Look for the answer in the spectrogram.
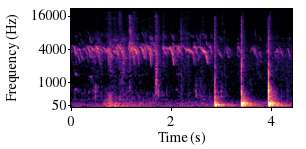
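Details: Baby chicks and young chickens on a farm pecking at fresh termites: a steady stream of high, thin cheeping peeps, then three sharp pecking knocks near the end.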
